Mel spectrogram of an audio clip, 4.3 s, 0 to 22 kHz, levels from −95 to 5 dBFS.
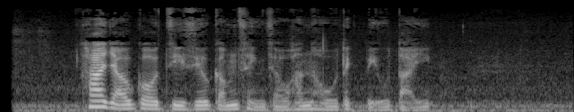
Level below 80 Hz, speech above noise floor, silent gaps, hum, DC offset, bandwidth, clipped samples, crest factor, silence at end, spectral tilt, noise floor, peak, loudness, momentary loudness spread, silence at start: -50 dBFS; 20 dB; none; none; under 0.1%; 16 kHz; under 0.1%; 24 dB; 0 s; -5.5 dB/octave; -47 dBFS; -6 dBFS; -28 LUFS; 26 LU; 0.1 s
